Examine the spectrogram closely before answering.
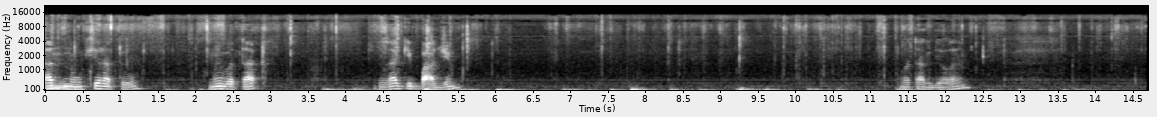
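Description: Paper rustles and crinkles as it is folded.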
